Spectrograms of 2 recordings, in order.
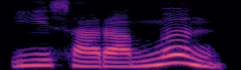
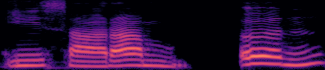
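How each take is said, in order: First: The final m links smoothly into the next vowel. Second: The final m and the next vowel are said apart. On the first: The speaker calls it right. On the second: The speaker calls it wrong.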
